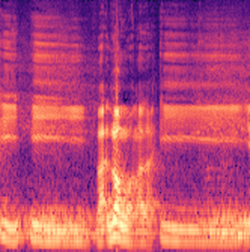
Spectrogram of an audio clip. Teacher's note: fleece, E, is a high front vowel because your tongue is high up in your mouth and it's towards the front of your mouth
